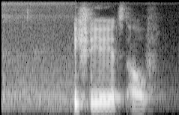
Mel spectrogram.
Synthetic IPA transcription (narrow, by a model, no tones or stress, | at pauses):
ʔɪçʃteːəjɛt͡stʰʔa̰ʊf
